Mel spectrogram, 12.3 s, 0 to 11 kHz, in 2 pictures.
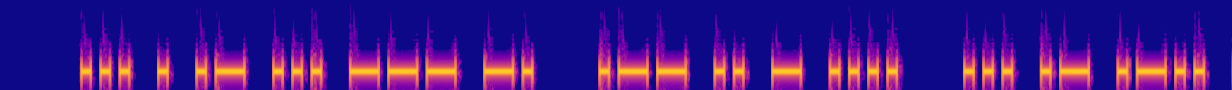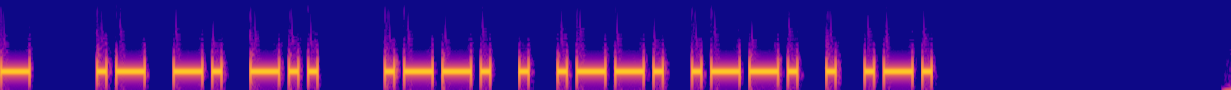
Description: Morse code, heard as a keyed tone, about 24 wpm, 700 Hz. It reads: SEASON WITH SALT AND PEPPER
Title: Speed-Racing - Sets of 5 Words 25wpm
